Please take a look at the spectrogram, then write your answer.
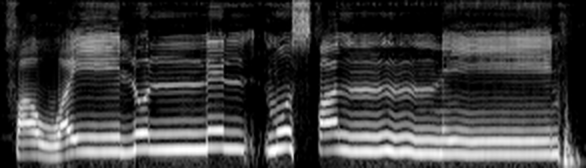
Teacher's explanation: لام کو آگے لام کے ساتھ ملائیں گے، تھوڑا سا ٹھہراؤ ہو، پھر وہ والا لام اگلے لام کے ساتھ ملے گا اور وہاں پہ دیکھنا کلکلا نہ ہو۔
